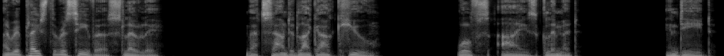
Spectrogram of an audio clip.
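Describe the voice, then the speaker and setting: Very deep-voiced man narrating detective fiction. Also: expressive, takes it slowly, pauses often, breathy edge, dry recording, clean studio sound. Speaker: audiobook narrator. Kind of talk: scripted first-person detective story narration.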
